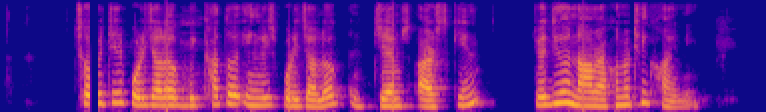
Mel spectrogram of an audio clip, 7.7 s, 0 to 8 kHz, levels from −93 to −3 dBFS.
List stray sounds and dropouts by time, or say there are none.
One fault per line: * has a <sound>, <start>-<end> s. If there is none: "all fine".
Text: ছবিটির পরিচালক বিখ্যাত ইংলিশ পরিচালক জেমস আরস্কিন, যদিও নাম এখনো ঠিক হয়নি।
* has a dropout, 0.9-1.0 s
